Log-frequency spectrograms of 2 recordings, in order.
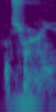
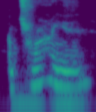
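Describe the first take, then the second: First: A sigh then a breathy, barely-there whisper. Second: Pitched up, pleading and fragile; strained plea. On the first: To her viewers, giving up on words, sighing whisper. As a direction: let it collapse into a whisper. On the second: Telling viewers she keeps trying, strained plea. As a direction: push it out like a plea. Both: Real, not acted. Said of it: "I'm trying not to cry".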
